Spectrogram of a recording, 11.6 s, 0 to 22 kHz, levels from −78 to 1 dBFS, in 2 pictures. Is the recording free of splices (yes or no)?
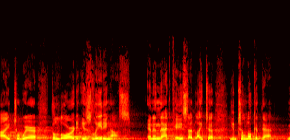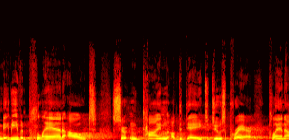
yes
